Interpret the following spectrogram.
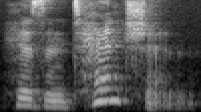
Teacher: I come up a little at the end of t-i-o-n to show that I have more to say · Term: up down up intonation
